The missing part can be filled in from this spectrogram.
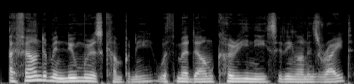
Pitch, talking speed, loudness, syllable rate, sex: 135 Hz, 220 wpm, -16 LUFS, 6.6 syllables/s, male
